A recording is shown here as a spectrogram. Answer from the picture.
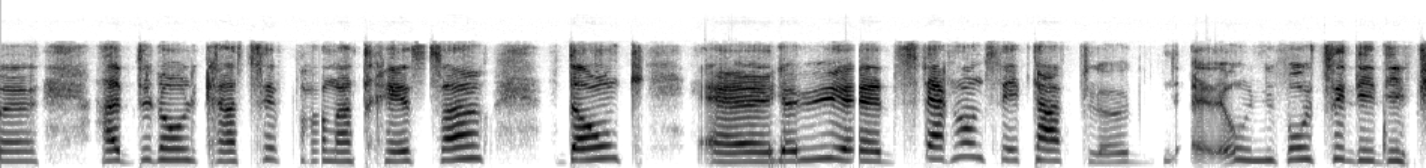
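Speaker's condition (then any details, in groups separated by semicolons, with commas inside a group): Cerebral palsy; since birth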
